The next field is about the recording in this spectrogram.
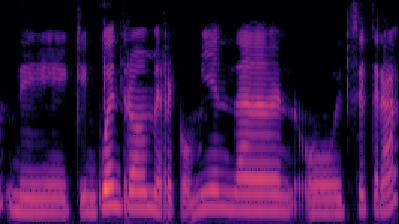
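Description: Animated in tone, a woman talks in a fairly high pitch with ordinary pitch variation. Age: 20s. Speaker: podcast host. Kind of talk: casual monologue.

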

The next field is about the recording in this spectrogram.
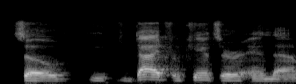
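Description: This is a man speaking. He has an American accent. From Seattle area, US Pacific Northwest. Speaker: insurance agent. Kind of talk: casual report to sales team. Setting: video call.

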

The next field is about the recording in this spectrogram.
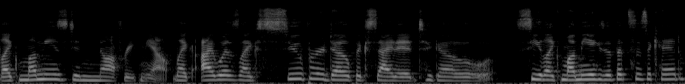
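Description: An ordinary speaking voice from a woman, fairly high in pitch, at a moderate pace with ordinary pitch variation, in a very clean recording with a silent background. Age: 30s. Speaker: spiritual podcast host, tarot reader. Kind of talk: casual solo monologue. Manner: casual, filler-heavy.

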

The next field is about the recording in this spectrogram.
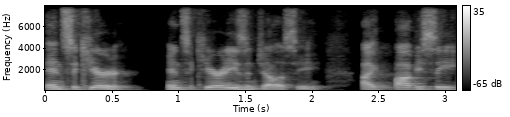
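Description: Lively intonation in an American accent. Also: man. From Pittsburgh, western Pennsylvania. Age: 30s. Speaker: fire system inspector and esports event worker. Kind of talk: casual chat. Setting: video call from his apartment.

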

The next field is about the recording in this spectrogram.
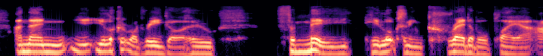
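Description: Speaking with a Yorkshire accent, a man has a fairly high pitch, ordinary pitch variation and a fairly slow pace, recorded with a dry, close sound and no echo. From northern England, Leeds. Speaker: sports radio editor and broadcaster. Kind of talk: casual interview. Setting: video call.

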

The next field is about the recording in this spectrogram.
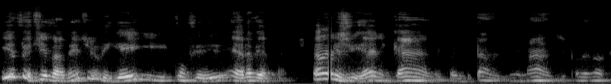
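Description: Against audible room echo, a man with a high-pitched voice and a dark, mellow tone talks at a fairly quick pace with hardly any pauses, ordinary pitch variation and big swings in loudness. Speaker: classic car club official. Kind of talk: casual interview.

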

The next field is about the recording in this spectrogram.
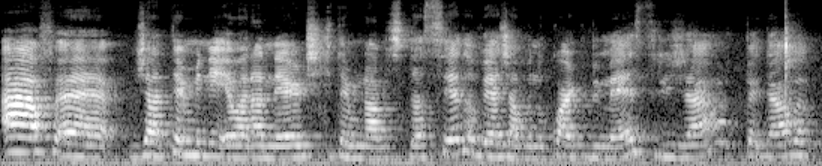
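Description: Room echo and a noticeable layer of background noise are audible. Over them, a woman delivers her words fairly quickly. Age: 30s. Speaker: geography teacher. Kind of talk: casual chat.

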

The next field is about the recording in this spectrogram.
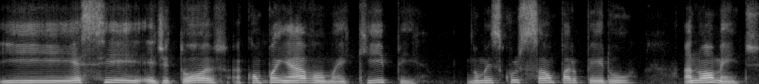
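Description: Against a quiet background, a woman speaks at a very slow pace in a fairly low pitch, her tone dark and mellow and her intonation fairly even. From Brasília, Brazil. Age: 50s. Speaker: podcast co-host, traveler. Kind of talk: casual chat.

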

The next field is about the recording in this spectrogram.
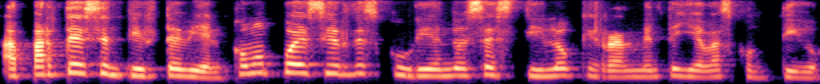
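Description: A woman's unremarkable speaking voice at medium pitch, with lively intonation against a quiet background. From northern Mexico, Nuevo León. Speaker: podcast host. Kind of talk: interview.

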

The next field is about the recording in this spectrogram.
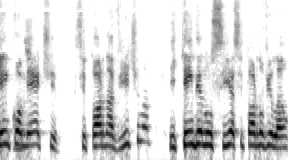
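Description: At a high pitch with ordinary pitch variation, a man speaks at a fairly slow pace. The sound is dry and close with no echo, on a very clean recording with a silent background. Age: 40s. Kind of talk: interview.

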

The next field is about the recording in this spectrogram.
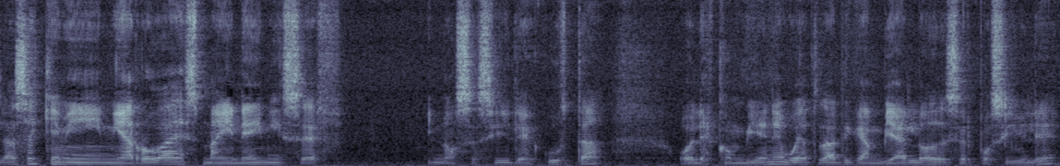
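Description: A man with a Chilean accent and ordinary pitch variation. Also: medium pitch for a man, moderate pace. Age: 20s. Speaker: musician and social media creator. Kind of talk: casual vlog monologue. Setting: on a cruise ship. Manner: intense, nonstop talking.

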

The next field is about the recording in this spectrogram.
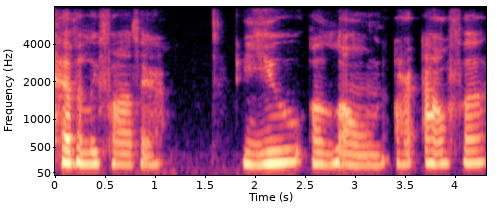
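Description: A somewhat breathy woman's voice at a medium pitch, very slow and monotone with flat intonation, on a very clean recording with a silent background. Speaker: prayer podcaster. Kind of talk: fervent prayer, led aloud for listeners. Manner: earnest, devout, solemn.

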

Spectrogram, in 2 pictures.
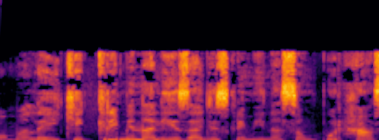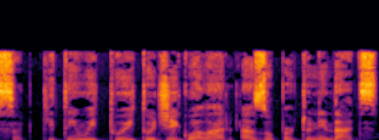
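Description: The woman's voice is high-pitched and moves at a fairly quick pace. The sound is dry and close, with no echo. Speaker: student reporter. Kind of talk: news report.

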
